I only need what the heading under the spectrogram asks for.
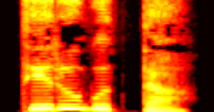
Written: ದೀರ್ಘತೆ

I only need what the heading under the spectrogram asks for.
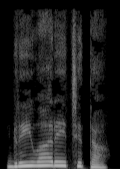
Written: ಗ್ರೀವಾರೇಚಿತ

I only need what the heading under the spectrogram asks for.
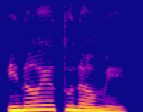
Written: ಇನಾಯತನಾಮ

